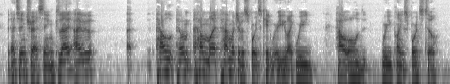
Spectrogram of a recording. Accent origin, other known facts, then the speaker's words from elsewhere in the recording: Midwest, United States; also born or lived in California; I was born in California, but I only lived there until I was two, and then I moved to the Midwest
